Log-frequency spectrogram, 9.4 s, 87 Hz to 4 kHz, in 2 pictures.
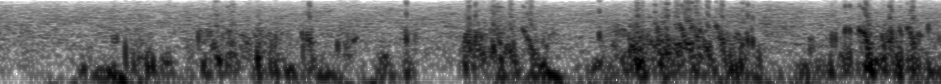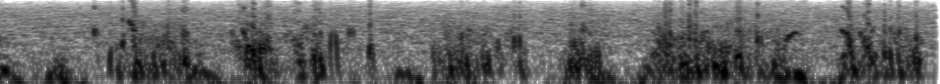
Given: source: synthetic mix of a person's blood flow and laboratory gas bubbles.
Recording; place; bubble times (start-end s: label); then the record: Doppler ultrasound of blood flow; precordium
0.00-0.04 s: bubbles
0.40-0.51 s: bubbles
0.56-0.84 s: bubbles
0.87-0.90 s: bubbles
0.94-1.82 s: bubbles
2.01-2.13 s: bubbles
2.29-2.81 s: bubbles
2.98-3.87 s: bubbles
4.05-4.75 s: bubbles
5.17-5.76 s: bubbles
5.86-6.63 s: bubbles
6.87-7.40 s: bubbles
7.51-7.77 s: bubbles
7.94-8.77 s: bubbles
8.90-9.37 s: bubbles
From the record:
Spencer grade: 4 (maximum detectable bubble signal sounding continuously throughout systole and diastole of every cardiac period, and overriding the amplitude of the normal cardiac signals); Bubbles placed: anywhere in the cardiac cycle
